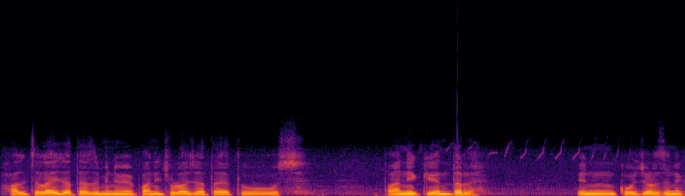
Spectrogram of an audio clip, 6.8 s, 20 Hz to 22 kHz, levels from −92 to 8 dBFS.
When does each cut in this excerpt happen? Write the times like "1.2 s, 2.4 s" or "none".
none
